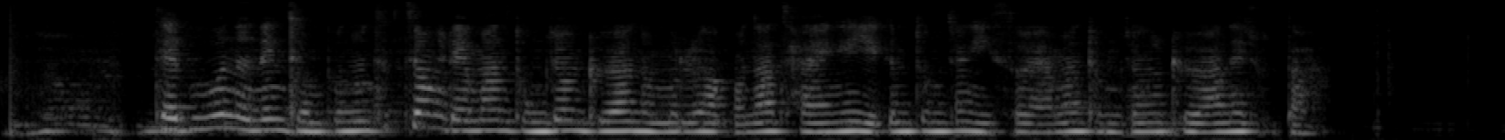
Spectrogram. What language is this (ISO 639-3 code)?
kor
